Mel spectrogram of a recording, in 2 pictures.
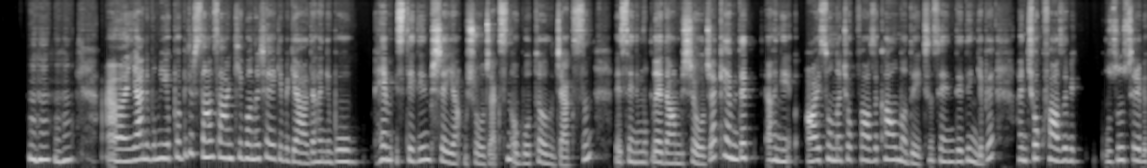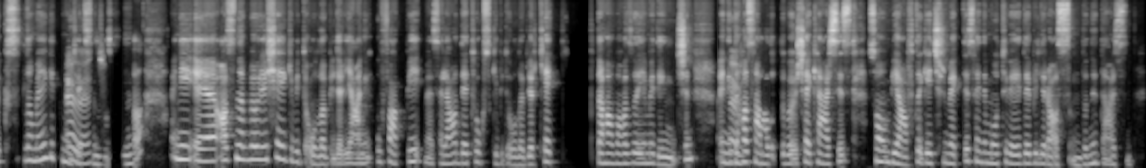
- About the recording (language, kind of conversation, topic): Turkish, advice, Aylık harcamalarımı kontrol edemiyor ve bütçe yapamıyorum; bunu nasıl düzeltebilirim?
- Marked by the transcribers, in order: tapping; other background noise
